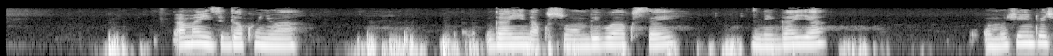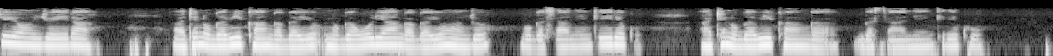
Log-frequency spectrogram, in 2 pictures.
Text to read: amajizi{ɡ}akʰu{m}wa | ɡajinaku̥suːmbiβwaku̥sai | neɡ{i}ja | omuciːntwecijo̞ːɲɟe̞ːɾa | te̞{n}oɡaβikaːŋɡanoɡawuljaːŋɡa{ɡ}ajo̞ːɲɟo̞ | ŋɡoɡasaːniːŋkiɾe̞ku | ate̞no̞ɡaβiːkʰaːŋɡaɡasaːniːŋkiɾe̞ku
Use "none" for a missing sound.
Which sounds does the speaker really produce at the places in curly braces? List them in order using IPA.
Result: ɡ, ɲ, a, n, ɡ

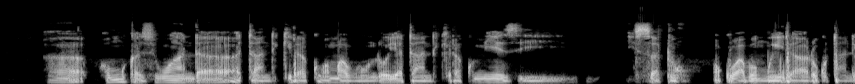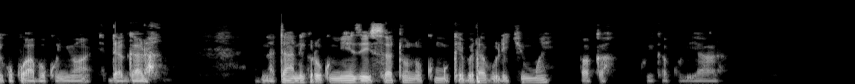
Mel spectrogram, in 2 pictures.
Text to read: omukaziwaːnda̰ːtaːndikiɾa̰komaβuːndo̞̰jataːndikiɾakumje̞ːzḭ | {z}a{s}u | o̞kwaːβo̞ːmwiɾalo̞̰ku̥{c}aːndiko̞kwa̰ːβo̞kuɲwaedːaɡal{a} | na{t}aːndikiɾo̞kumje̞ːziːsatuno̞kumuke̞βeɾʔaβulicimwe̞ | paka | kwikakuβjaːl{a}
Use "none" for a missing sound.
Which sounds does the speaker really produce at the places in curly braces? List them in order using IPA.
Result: s, t, t, a, t, a

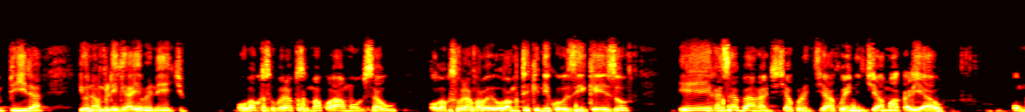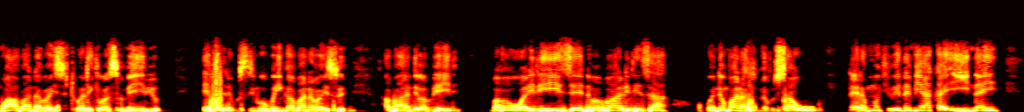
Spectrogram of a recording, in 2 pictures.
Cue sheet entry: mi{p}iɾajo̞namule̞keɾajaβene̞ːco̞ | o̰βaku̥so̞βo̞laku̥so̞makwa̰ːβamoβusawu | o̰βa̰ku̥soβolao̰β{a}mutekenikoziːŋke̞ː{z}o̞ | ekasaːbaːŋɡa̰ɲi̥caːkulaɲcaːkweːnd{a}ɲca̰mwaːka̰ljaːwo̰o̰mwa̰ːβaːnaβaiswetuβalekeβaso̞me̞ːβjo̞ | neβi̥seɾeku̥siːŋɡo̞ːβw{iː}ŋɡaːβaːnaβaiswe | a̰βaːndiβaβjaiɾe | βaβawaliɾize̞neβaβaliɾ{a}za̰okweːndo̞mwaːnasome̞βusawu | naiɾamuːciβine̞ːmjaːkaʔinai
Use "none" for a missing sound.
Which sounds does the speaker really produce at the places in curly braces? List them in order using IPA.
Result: p, a, z, i, iː, i

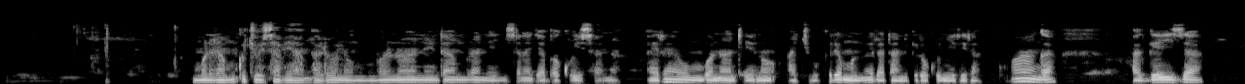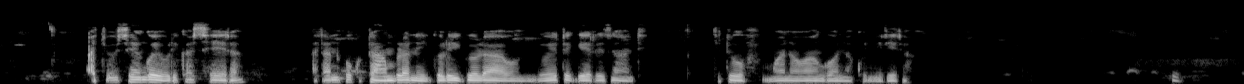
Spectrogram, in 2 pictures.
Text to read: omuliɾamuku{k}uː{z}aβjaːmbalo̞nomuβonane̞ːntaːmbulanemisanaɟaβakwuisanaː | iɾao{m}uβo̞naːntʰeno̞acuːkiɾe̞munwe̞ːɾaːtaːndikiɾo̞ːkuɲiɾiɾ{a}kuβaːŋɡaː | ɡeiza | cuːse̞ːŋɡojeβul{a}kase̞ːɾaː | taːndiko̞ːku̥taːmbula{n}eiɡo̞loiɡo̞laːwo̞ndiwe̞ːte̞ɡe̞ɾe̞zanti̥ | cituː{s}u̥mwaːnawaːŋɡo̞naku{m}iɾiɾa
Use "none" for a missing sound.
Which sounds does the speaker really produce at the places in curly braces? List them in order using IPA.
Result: c, s, m, a, i, n, f, ɲ

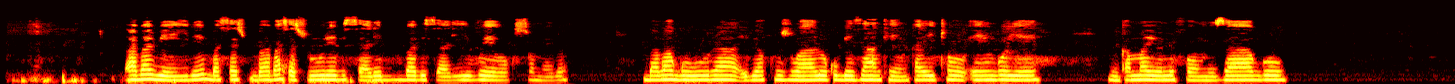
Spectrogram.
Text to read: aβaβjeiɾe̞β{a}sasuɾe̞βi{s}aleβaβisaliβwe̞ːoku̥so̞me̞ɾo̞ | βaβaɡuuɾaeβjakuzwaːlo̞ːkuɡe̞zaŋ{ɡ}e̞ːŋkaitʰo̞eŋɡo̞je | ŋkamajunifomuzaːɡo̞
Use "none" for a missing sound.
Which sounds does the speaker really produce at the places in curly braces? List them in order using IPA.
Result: a, s, k

